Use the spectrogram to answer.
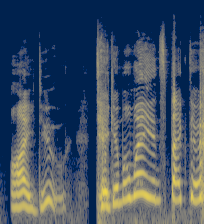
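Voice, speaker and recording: In a put-on character voice, a woman speaks fairly slowly at a high pitch, her pitch swinging very widely. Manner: jolly.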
